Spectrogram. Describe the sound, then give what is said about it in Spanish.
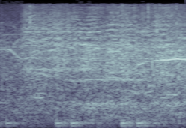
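A large football stadium crowd at Platense roars steadily as the Gimnasia players come onto the pitch, a divided, hostile reception with shrill whistles streaking above the din and scattered applause mixed in, dense and continuous throughout. “Algunos silbidos y algunos aplausos, dividido.”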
